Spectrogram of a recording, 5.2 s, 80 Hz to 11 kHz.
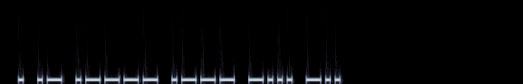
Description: Morse code, heard as a keyed tone, about 25 wpm, 700 Hz. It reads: EA1JBD
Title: DXCC-100 Call Signs - 6 Characters - Repeated 2x - 25wpm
